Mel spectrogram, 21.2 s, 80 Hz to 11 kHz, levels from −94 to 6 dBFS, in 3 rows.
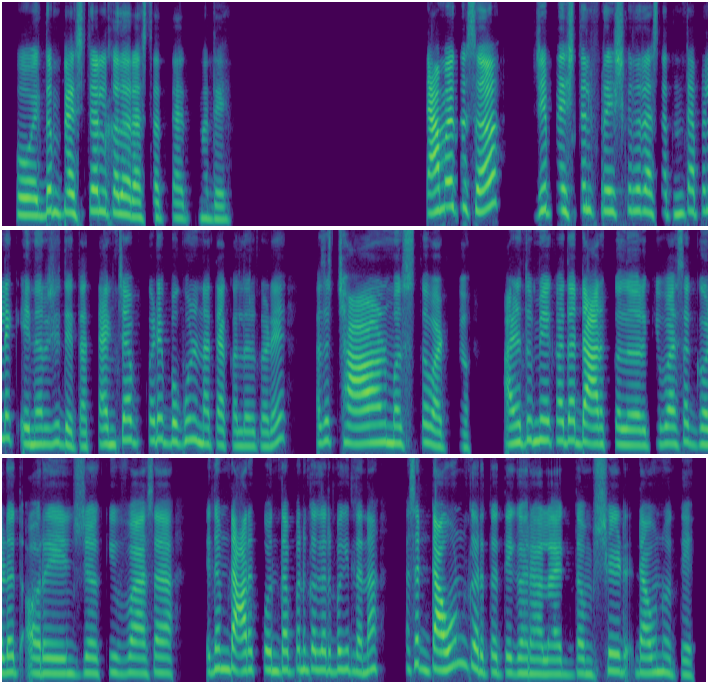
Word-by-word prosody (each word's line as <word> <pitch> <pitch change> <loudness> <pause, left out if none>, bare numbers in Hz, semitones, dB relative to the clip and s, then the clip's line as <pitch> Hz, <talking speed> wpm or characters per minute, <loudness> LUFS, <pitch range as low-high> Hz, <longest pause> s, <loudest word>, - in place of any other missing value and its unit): हो, 250 -1 +3
एकदम 280 +5 +1
pastel 295 +2 +3
colour 265 -4 +3
असतात 215 +1 -5
त्यातमध्ये. 200 -2 -7 2.0
त्यामुळे 315 +7 +8
कसं 325 +3 +7 0.4
जे 315 - +3
पेस्टल 320 +2 +1
फ्रेश 300 -3 +1
कलर 310 -1 -3
असतात 275 0 -6
ना, 260 - -3
ते - - -3
आपल्याला 305 +2 -2
एक - - -14
एनर्जी 230 +2 -1
देतात. 205 -5 -4
त्यांच्याकडे 270 +5 -2
बघून 280 +2 -2
ना, 235 - -1
त्या 220 -2 -1
कलरकडे 205 +5 -5 0.3
असं 250 +3 -3 0.2
छान, 250 +1 +6
मस्त 245 +2 -3
वाटतं. 200 -4 -3 0.4
आणि 240 +2 +1
तुम्ही 290 0 +1
एखादा 280 0 -1
डार्क 235 -3 +6
कलर 220 -2 0
किंवा 240 +1 -1
असा 240 +3 -4
गडद 230 0 -1 0.2
ऑरेंज 215 -1 -1 0.2
किंवा 225 0 -2
असा 220 +1 0 0.4
एकदम 275 +4 -1
डार्क 260 -1 +5
कोणता 265 -1 0
पण 275 -1 -3
कलर 265 -1 -2
बघितला 270 -3 -2
ना, 260 +4 -2 0.3
असं 275 -2 -3
डाऊन 285 +6 +6
करतं. 235 -5 -1
ते 225 - -1
घराला 210 -1 -1
एकदम 205 +1 -5
शेड 250 -1 -1
डाऊन 225 +1 -1
होते 200 -3 -7
245 Hz, 155 wpm, -21 LUFS, 220-280 Hz, 2.0 s, त्यामुळे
